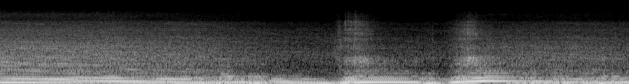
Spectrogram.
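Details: BMW E46 with a muffler delete: deep exhaust drone with two sharp revs and a thin whistle riding over the rise and fall. The whistle's source is unclear.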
